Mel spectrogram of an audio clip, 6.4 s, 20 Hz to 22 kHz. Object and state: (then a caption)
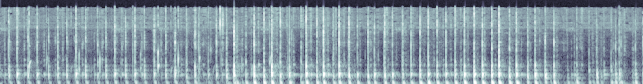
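Empty plastic tub. Fingertips and nails rapidly tap and scratch a hollow, empty, yellow printed plastic food tub held in the hands. The result is a fast, dense stream of short, dry clicks and taps, each with a hollow, boxy tone around 400 Hz and a soft low thump, and the taps grow louder partway through.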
